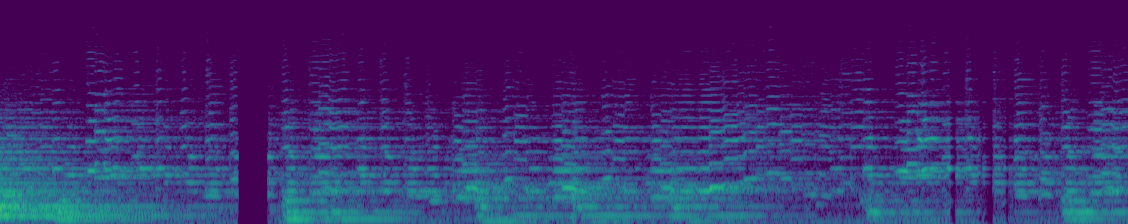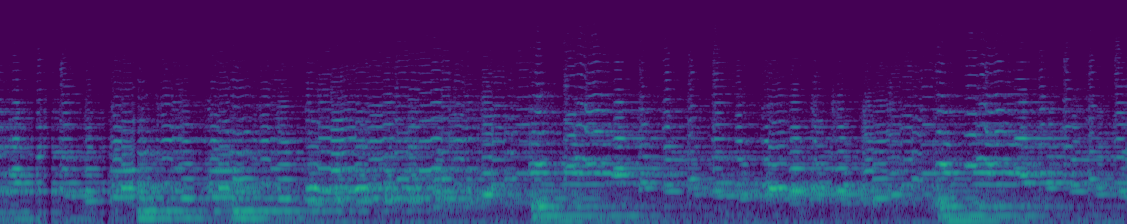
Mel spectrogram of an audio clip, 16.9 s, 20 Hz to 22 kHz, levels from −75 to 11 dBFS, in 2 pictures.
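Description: At 1.79 s the audio halts for about 0.22 s, until 2.03 s, then resumes. This is a playback stall, most likely the player starving for data or its output thread being blocked, so nothing reaches the output. What sets it apart from packet loss is that the gap is true silence with no attempt to fill it: no continued tone, no noise, just a clean stop and a restart.

From 7.13 to 7.63 s the sound turns choppy. This is repeated packet loss with the robotic sound that comes from it. Five separate holes, about 160 ms missing in all and the longest about 58 ms, were each bridged by extending the preceding sound, so roughly a third of that half-second is synthetic. Unlike a stall, there is no silence. Unlike the isolated losses that follow, the patches come so close together that they merge into one choppy stretch.

Shorter, isolated holes follow at 8.13, 8.71, 8.77, 8.81, 9.25 and 9.47 s. These are short concealed packet losses. 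Each is about 20 ms of missing audio, except the one at 8.81 s, which is closer to 40 ms. Each was patched by continuing the last sound and then cross-fading back into the real signal. They come through as brief smears rather than a sustained robotic quality, and the 8.71 to 8.87 s cluster sounds like a short wobble.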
